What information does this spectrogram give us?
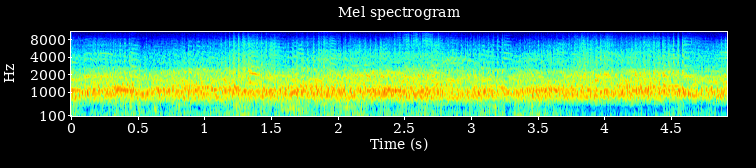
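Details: A large flock of Lesser Sandhill Cranes calling together in the early morning at Merced National Wildlife Refuge on 6 February 2023, many rolling, trumpeting calls merging into a steady, unbroken chorus.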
